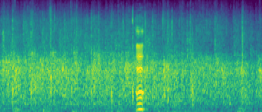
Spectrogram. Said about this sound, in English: Yeah, give them a round of applause as they come up.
